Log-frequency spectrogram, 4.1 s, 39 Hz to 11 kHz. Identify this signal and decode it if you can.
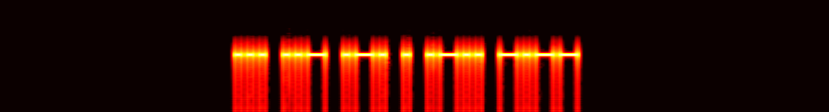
Morse code, heard as a keyed tone, about 40 wpm, 700 Hz. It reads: SURELY
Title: LY Suffix - Top 100 Words with Base Words 40wpm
